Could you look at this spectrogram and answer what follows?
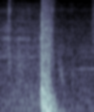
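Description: A car's electric power window runs once in a short motor whir lasting about a quarter second, loud and close, with quiet cabin ambience around it.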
